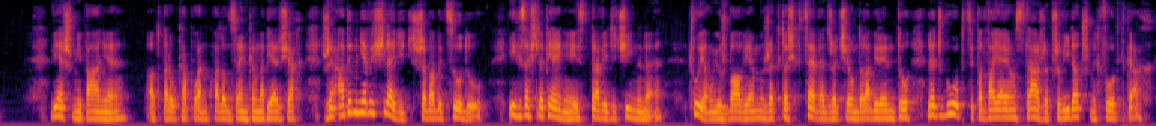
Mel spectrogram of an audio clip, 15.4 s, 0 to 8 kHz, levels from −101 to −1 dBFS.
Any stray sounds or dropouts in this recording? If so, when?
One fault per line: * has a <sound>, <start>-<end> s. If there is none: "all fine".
all fine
